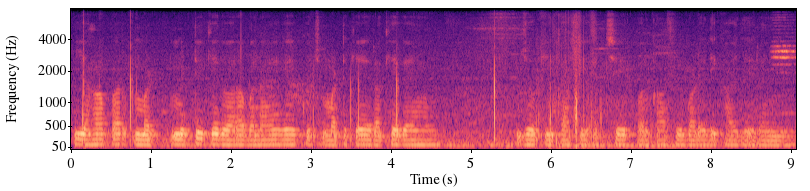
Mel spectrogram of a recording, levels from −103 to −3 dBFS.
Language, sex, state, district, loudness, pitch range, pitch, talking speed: Hindi, male, Madhya Pradesh, Dhar, -23 LUFS, 95-105 Hz, 100 Hz, 150 wpm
